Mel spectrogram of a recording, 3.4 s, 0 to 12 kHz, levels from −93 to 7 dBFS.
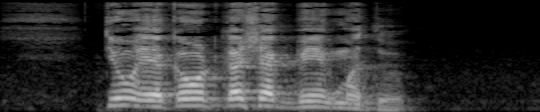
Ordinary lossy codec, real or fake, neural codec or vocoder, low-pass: AAC, 48 kbps; real; none; 10.8 kHz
